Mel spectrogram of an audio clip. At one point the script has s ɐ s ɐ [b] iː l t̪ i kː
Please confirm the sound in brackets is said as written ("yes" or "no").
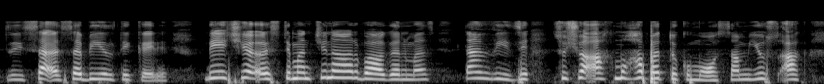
yes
